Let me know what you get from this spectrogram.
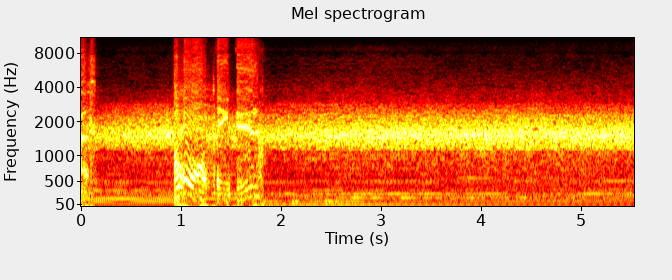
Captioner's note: garbled speech over radio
